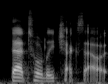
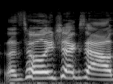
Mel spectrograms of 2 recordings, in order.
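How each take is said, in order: First: Said in the usual way. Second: Much louder and higher, all in; "That totally checks out" belted out, high and loud; emphatic loud agreement. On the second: Shown as a demonstration. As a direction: shout the agreement with gusto. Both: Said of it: "repeats line, then louder".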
